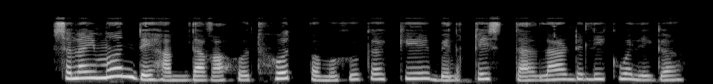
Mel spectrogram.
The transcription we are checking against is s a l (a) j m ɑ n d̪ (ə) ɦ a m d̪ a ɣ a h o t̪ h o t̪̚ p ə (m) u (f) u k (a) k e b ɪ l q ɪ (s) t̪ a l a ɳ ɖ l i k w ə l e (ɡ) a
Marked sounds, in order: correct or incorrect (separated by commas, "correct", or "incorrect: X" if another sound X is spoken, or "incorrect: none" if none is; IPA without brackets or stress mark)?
correct, correct, correct, incorrect: x, correct, correct, correct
